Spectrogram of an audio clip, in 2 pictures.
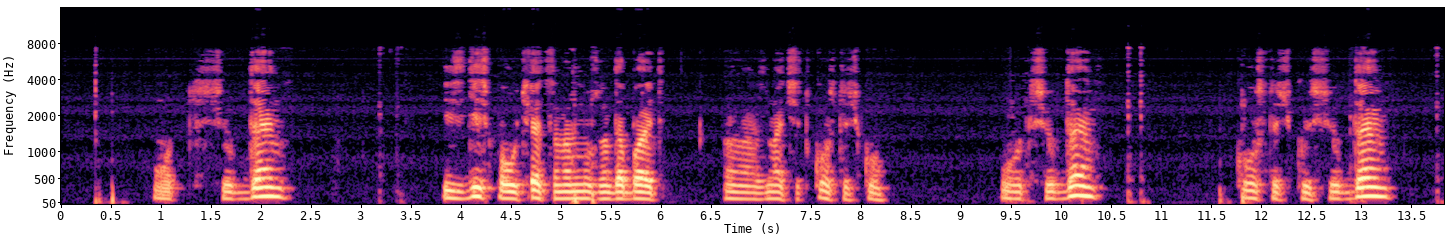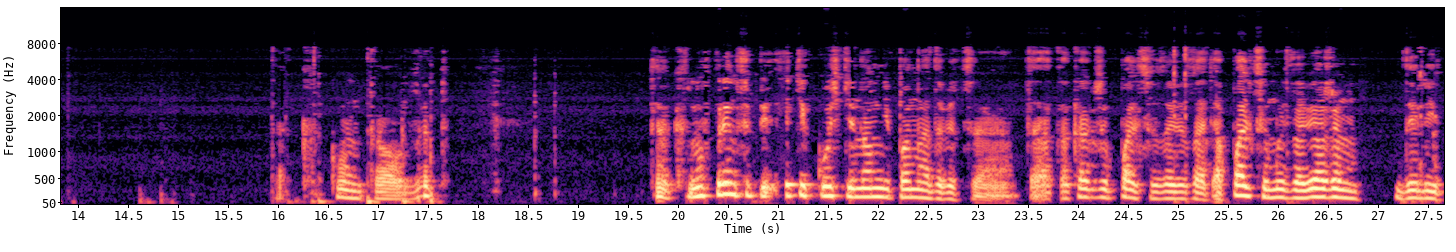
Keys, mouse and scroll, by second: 0.3 g, 3.3 click, 5.1 e, 9.5 click, 10.7 click, 11.6 e, 13.7 click, 14.6 e, 17.2 ctrl+z, 24.8 click, 26.2 Delete.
